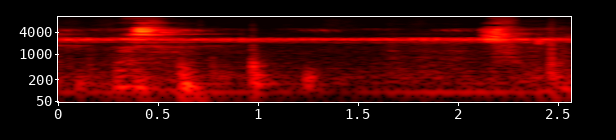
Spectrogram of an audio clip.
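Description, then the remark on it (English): Crickets chirp in a steady, high-pitched drone that never lets up, with a couple of brief louder bursts rising over it against an otherwise quiet, faintly rumbling background. “There's no music, just crickets.”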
